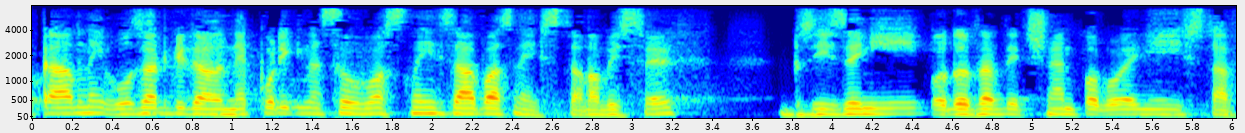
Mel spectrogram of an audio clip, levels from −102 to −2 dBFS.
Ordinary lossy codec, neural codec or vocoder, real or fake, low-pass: MP3, 32 kbps; codec, 16 kHz, 0.5 kbps, X-Codec, HuBERT features, trained on general audio; fake; 7.2 kHz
